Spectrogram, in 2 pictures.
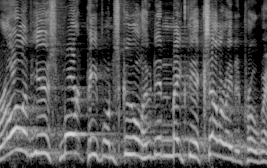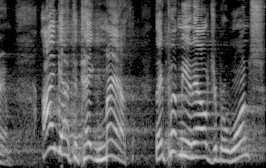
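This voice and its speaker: The speaker talks at a moderate pace with lively intonation. Noticeable background noise and audible room echo fill the recording. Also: man. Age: 60s. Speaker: pastor. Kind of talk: sermon. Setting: church. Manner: conversational, folksy.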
